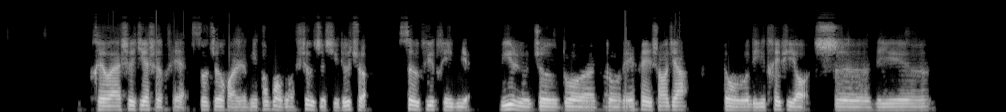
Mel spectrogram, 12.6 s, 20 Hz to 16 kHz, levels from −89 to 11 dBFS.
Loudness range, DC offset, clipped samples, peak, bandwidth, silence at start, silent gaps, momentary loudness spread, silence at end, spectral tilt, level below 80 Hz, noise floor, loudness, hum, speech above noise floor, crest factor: 2 LU; under 0.1%; under 0.1%; 0 dBFS; 7.6 kHz; 1.15 s; 4.66-4.98 s, 5.98-6.24 s, 8.72-8.76 s, 8.82-9.04 s; 7 LU; 1 s; -6.5 dB/octave; -56 dBFS; under -90 dBFS; -16 LUFS; none; over 75 dB; 16 dB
